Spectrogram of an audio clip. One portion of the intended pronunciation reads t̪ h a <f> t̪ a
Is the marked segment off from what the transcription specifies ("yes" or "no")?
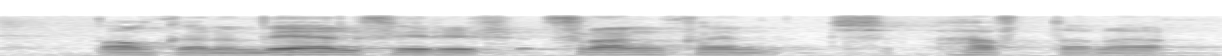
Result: no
